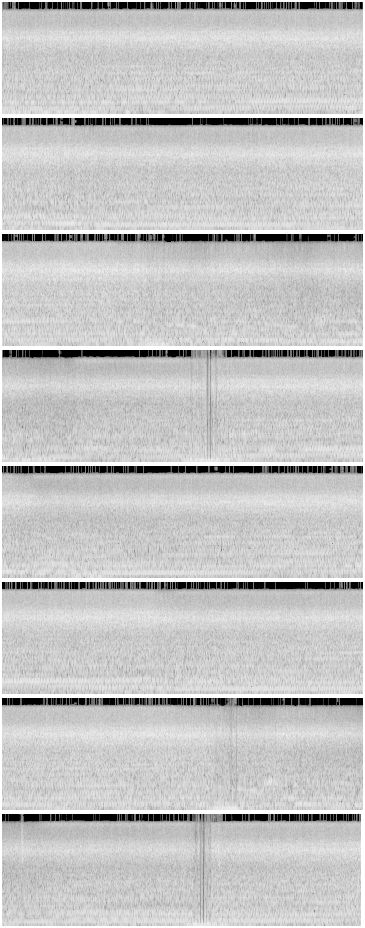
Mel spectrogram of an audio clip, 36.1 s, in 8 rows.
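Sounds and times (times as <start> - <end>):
race car engine running hard: 0.0 - 36.0
wind and road noise: 0.0 - 36.0.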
